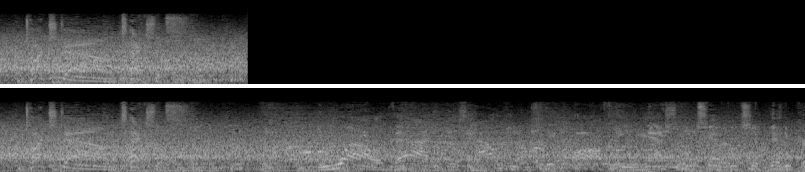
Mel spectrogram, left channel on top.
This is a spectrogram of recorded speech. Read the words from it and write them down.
Touchdown, Texas. Wow, that is how you kick off a national championship game,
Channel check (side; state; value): left; drops out; at 2.5 s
